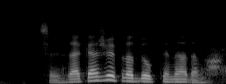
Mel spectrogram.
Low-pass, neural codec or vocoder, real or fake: 7.2 kHz; codec, 16 kHz, 0.3 kbps, FocalCodec; fake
